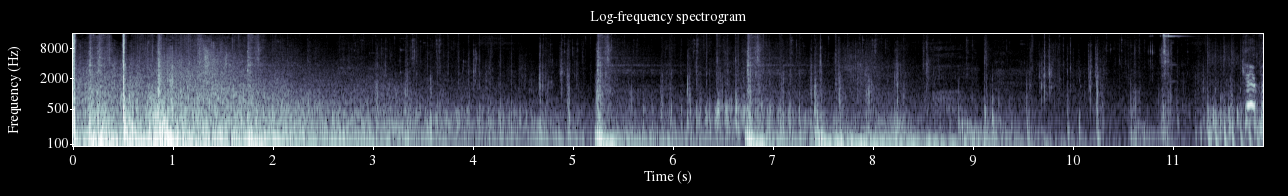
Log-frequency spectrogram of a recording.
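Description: Incendiary bombs from a low-altitude bomber in Call of Duty: WWII land with a heavy opening boom and rumble, followed by scattered sharp blasts and crackling bursts that fade and recur over the rest of the stretch.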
